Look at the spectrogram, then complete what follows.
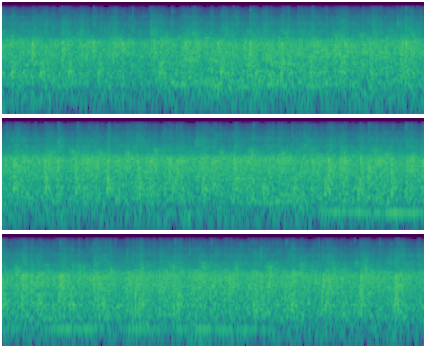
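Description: Applause from the audience and the band: many hands clapping steadily.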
